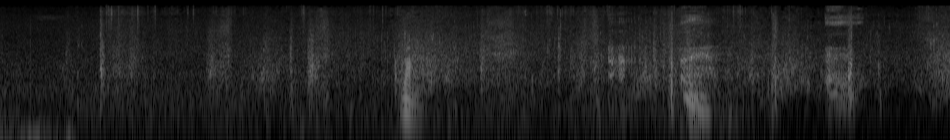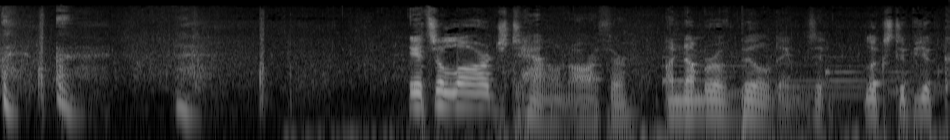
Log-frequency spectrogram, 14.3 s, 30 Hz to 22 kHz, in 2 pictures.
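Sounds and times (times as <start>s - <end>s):
faint outdoor background: 0.0s - 14.2s
heavy footsteps climbing onto a large boulder at the water's edge: 0.4s - 7.8s
speech: 3.0s - 3.3s, 10.2s - 14.2s.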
